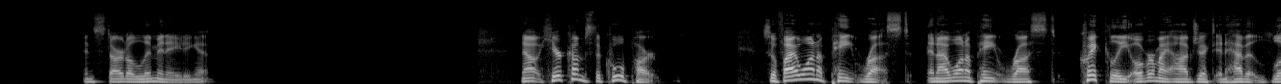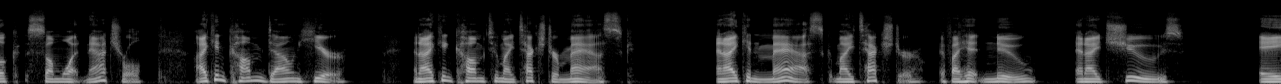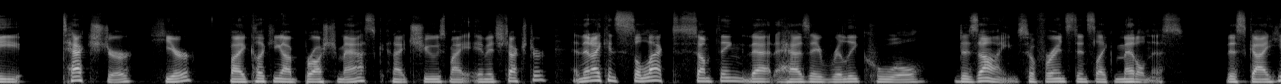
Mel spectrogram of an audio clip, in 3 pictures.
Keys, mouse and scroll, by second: 0.1 click, 0.3 click, 1.2 click, 2.2 click, 2.4 click, 2.6 middle click, 2.9 click, 3.0 click, 4.0 click, 4.2 shift+middle click, 4.4 middle click, 5.2 click, 5.8 middle click, 7.5 click, 8.4 click, 8.9 scroll, 9.6 middle click, 10.7 click, 10.7 scroll, 12.3 right click, 14.5-15.3 scroll, 14.6 middle click, 17.8 middle click, 17.9 click, 20.0 click, 20.9 click, 21.7 click, 23.4 click, 25.1 click, 28.0 click, 29.4 click, 31.5 middle click, 32.7 middle click, 32.7 middle click, 32.8 middle click, 32.9 middle click, 32.9 middle click, 33.0 middle click, 33.3 middle click, 33.3 middle click, 33.4 middle click, 33.5 middle click, 33.8 middle click, 33.8 middle click, 35.4 middle click, 35.4 middle click, 36.7 click, 36.9 click.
